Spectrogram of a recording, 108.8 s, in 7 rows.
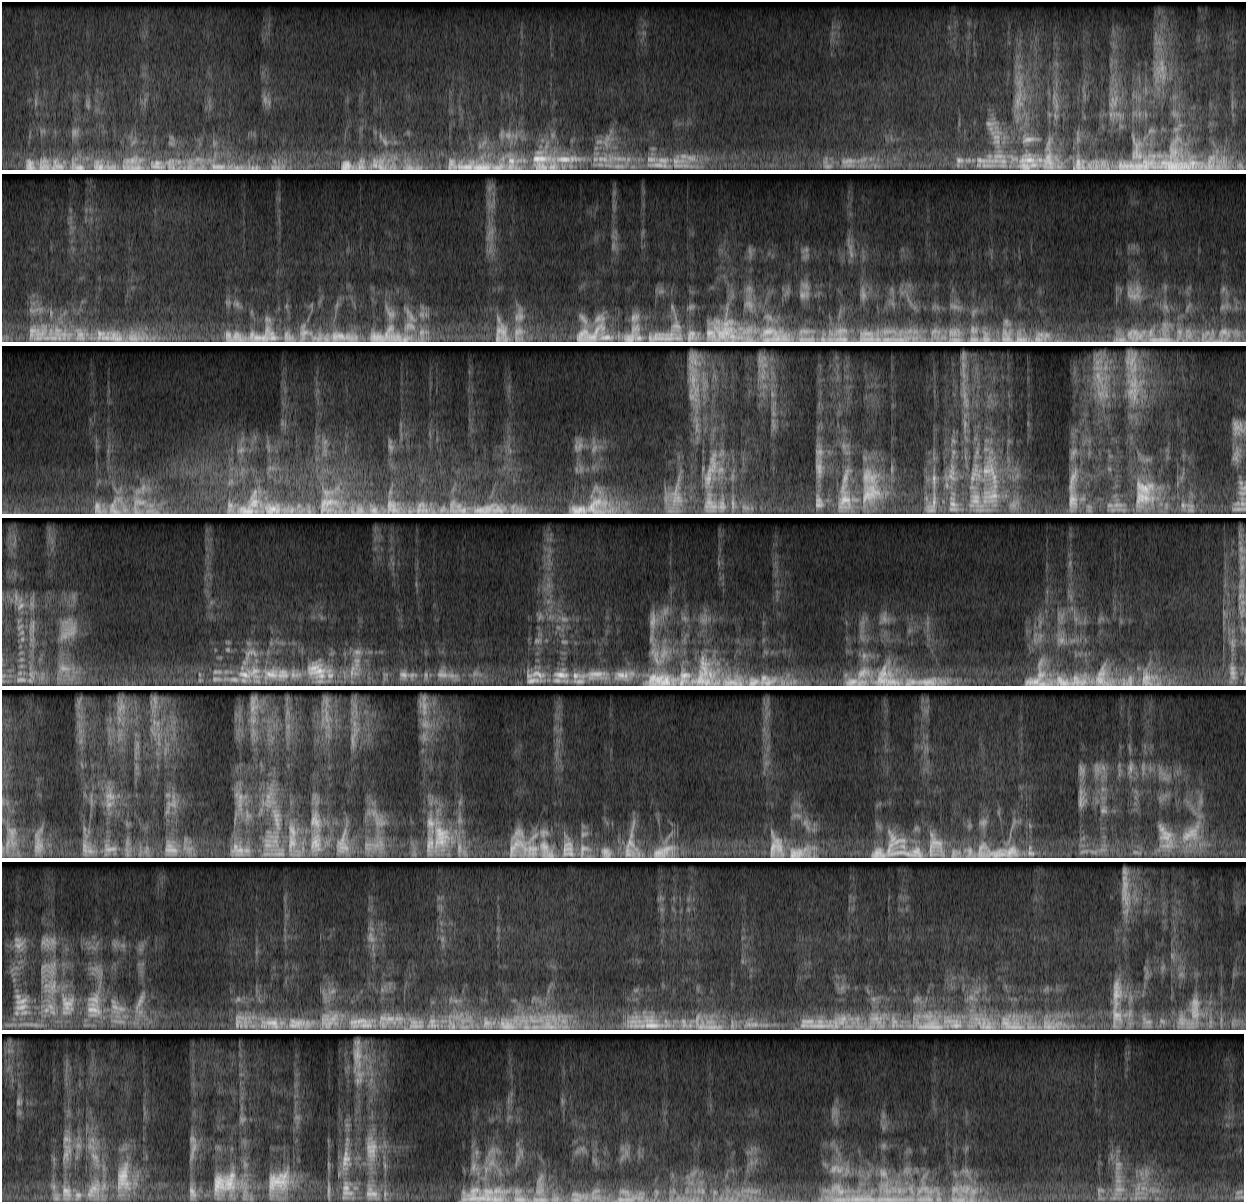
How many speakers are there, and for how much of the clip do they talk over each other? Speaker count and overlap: ten, about 4%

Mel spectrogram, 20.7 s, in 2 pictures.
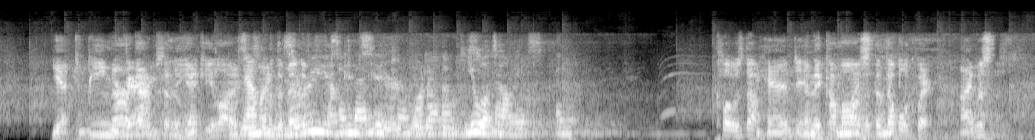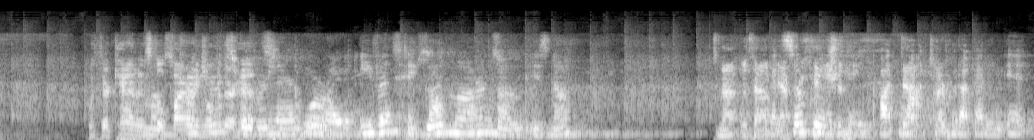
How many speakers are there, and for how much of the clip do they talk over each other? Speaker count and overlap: five, about 56%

